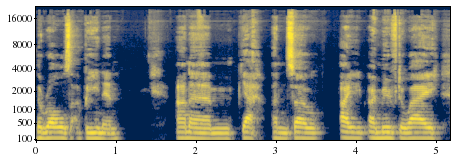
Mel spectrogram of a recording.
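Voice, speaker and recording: A man with a northern English accent speaks in a dark, mellow tone. His intonation is monotone and flat. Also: medium pitch for a man, fairly slow pace. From northern England. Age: 30s. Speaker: hospitality general manager. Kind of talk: interview. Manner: hesitant, many fillers.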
